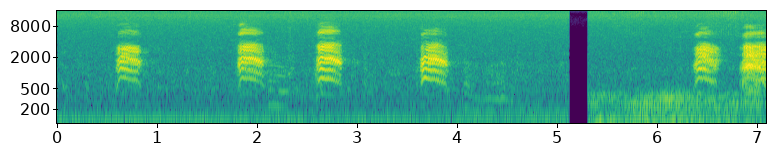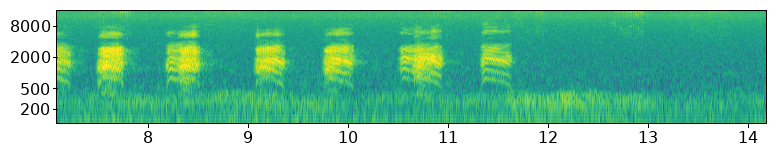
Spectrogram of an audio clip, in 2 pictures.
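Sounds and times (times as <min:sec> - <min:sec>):
low rumbling background noise: 0:00.0 - 0:14.1
carrion crow Corvus corone cawing: 0:00.6 - 0:00.9, 0:01.8 - 0:03.0, 0:03.6 - 0:04.0, 0:06.4 - 0:11.8.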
